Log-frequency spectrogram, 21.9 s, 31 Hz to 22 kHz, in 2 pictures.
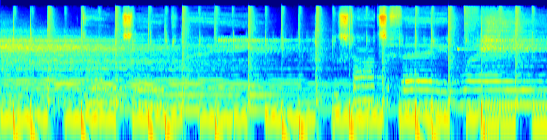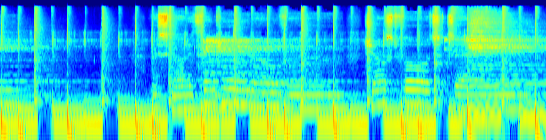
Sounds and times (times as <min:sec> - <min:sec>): New-age music: 0:00.0 - 0:08.3, 0:09.0 - 0:14.0.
